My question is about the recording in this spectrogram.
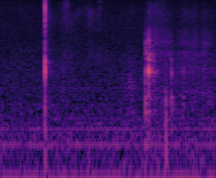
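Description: Two short clicks over quiet room tone: a sharp one about half a second in and a softer one about a second later.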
